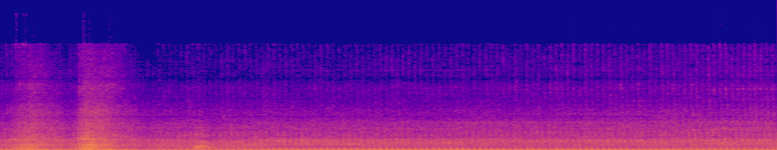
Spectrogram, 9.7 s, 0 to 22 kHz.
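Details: 2018 Husqvarna Vitpilen 701 single after Coober ECU install, restarted once a forgotten harness connector was reattached; brief rough catch at start-up, then steady, even thumping idle with no stray knocks: normal start and idle.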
